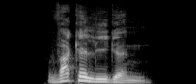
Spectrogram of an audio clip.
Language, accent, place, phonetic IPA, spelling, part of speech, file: German, Germany, Berlin, [ˈvakəlɪɡn̩], wackeligen, adjective, De-wackeligen.ogg
- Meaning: inflection of wackelig: 1. strong genitive masculine/neuter singular 2. weak/mixed genitive/dative all-gender singular 3. strong/weak/mixed accusative masculine singular 4. strong dative plural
